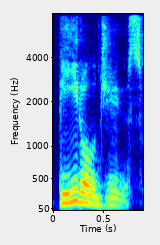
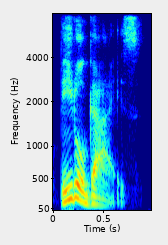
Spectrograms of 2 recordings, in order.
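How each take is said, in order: First: The second part sounds like 'juice'. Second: The second part sounds like 'guys'. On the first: The speaker calls it right. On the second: The speaker calls it wrong. "pronounces it wrong"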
